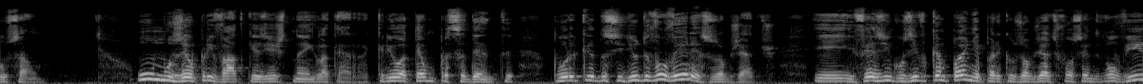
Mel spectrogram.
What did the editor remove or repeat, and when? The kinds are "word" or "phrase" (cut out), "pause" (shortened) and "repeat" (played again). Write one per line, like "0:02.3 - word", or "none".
none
